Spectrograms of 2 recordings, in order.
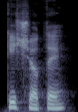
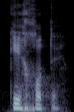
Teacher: Ahora bien, uno de los más tardíos fue precisamente el de la velarización, o sea, el paso de la fricativa sh, típica de la Edad Media, hasta la actual j, Quixote, Quijote.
